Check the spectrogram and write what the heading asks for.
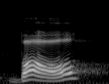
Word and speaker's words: Baal: Baal, sometimes pronounced Baal. Probably the proper pronunciation is Baal.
